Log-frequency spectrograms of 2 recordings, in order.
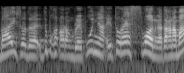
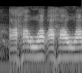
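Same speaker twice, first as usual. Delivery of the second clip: mock response; 9 dB louder than usual. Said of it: "Materi dari mana sih kayak begitu".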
